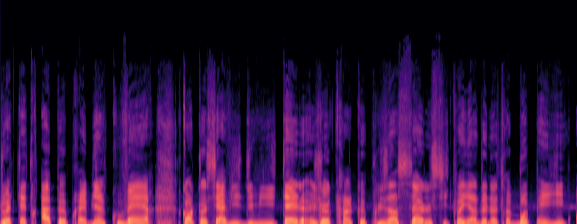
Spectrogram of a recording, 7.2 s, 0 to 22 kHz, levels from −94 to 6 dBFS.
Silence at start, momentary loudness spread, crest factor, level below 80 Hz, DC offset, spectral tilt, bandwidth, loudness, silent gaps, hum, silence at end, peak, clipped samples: 0 s; 7 LU; 18 dB; -54 dBFS; under 0.1%; -6 dB/octave; 14 kHz; -24 LUFS; none; none; 0.15 s; -6 dBFS; under 0.1%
